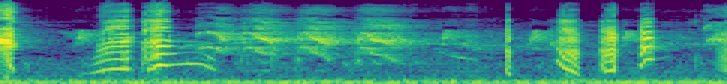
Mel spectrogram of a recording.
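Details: Pet Indian ringneck parrot talking; a harsh squawk, two falling tonal syllables, a raspy drawn-out phrase, then several sharp short squawks close together.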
